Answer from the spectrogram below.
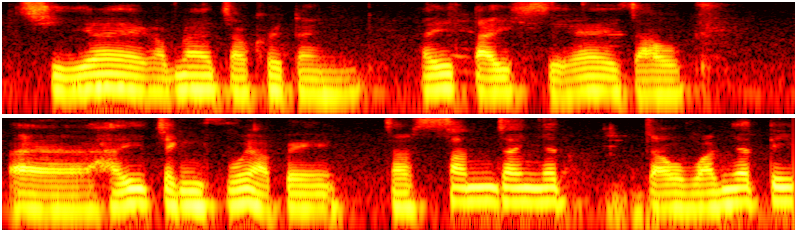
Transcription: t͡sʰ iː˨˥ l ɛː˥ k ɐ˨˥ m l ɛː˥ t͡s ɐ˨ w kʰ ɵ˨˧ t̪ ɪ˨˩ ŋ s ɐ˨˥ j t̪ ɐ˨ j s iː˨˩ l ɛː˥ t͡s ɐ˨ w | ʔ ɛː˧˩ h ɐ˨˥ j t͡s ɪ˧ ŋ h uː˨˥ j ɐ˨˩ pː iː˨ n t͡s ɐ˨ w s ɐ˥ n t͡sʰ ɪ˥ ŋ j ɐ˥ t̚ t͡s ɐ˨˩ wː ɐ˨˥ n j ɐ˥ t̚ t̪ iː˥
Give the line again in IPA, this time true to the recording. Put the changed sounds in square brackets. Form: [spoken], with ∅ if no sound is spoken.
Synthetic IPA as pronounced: t͡sʰ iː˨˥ l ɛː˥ k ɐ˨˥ m l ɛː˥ t͡s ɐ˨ w kʰ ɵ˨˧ t̪ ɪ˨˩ ŋ [h] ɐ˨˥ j t̪ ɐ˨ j s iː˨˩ l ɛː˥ t͡s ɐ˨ w | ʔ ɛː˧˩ h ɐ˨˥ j t͡s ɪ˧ ŋ [f] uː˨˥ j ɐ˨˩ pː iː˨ n t͡s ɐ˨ w s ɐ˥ n [t͡s] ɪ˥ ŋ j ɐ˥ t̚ t͡s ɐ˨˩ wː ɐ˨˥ n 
